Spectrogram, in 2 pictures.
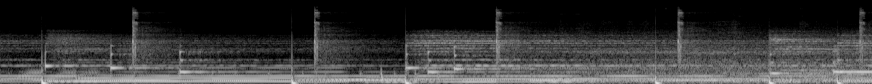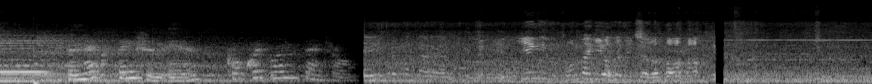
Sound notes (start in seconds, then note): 0.0 intro Music; 8.2 next station chime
